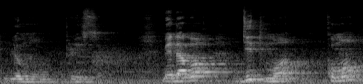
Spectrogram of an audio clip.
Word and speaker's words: plus: Avec le sens négatif, on ne prononce pas le S. C'est-à-dire on ne dit pas plus, on dit pas plus, on dit plus.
